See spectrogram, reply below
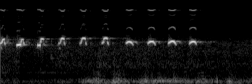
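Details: Female osprey calling for fish from her mate at the Hellgate Canyon nest, Missoula, Montana, 10 September 2018: ten piercing whistled notes in steady rhythm, roughly five a second, with faint low rumbling noise behind.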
